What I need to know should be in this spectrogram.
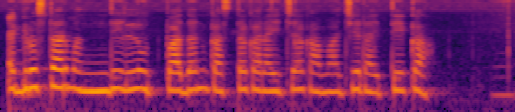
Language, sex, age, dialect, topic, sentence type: Marathi, female, 18-24, Varhadi, agriculture, question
